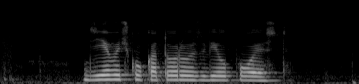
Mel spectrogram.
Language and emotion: Russian, neutral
